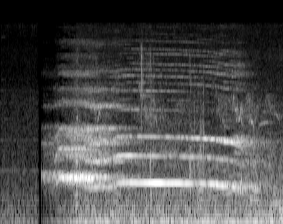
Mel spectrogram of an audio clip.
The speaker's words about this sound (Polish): Czy ten znak coś ci mówi? Kogut.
